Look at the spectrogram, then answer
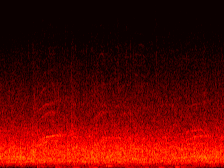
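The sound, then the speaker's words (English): A crowd breaks into steady, dense applause for a question-asker and a women's Bible study, many hands clapping at once and holding an even, fairly loud level for a few seconds with no voices over it. “So let's give Caleb and the women's Bible study a round of applause.”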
